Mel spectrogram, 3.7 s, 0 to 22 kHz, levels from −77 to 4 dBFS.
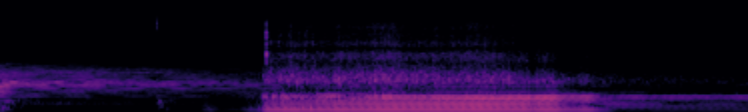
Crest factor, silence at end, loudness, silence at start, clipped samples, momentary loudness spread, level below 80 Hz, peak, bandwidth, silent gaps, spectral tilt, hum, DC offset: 20 dB; 0 s; -45 LUFS; 0 s; under 0.1%; 19 LU; -54 dBFS; -26 dBFS; 14.5 kHz; none; -5.5 dB/octave; none; under 0.1%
